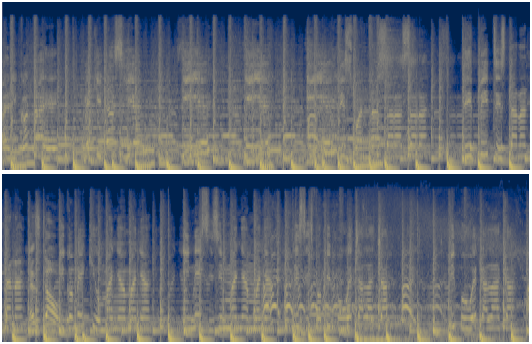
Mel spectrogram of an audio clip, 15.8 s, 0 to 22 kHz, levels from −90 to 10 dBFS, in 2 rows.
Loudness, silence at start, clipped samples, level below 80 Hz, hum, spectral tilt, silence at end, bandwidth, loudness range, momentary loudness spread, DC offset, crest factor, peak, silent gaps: -21 LUFS; 0 s; under 0.1%; -26 dBFS; none; -4.5 dB/octave; 0 s; 16.5 kHz; 1 LU; 3 LU; under 0.1%; 16 dB; -4 dBFS; none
